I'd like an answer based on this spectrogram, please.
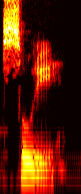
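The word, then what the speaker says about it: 水: The reading changes and the water is pronounced sui.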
